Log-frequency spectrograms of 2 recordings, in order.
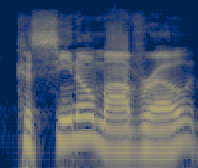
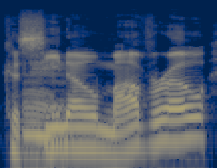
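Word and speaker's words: Xinomavro: this is a 50/50 cassino mavo that is x i n o m a v r o you basically pronounce it like gambling at a casino Cino mavo now a Greek lady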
